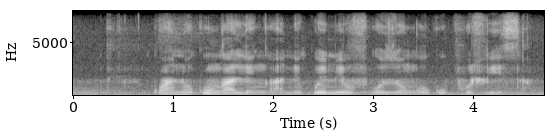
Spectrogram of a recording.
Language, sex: Xhosa, male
